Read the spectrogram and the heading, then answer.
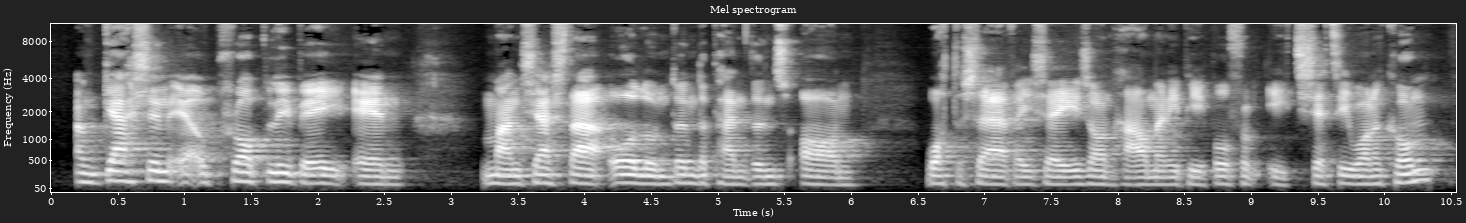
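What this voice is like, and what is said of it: Northern English accent. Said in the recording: “As you can probably tell from the accent, I am from up north”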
